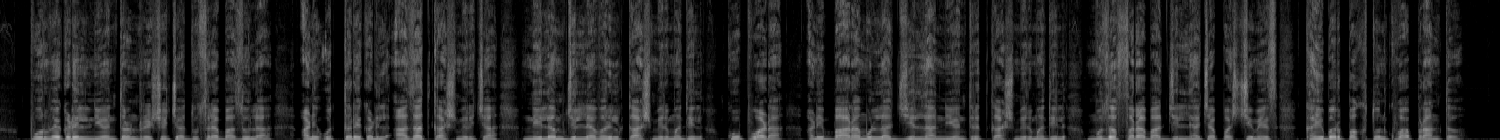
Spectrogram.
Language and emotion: Marathi, neutral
